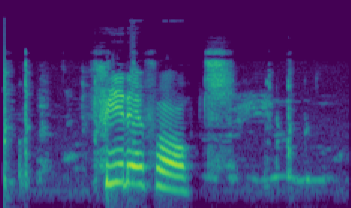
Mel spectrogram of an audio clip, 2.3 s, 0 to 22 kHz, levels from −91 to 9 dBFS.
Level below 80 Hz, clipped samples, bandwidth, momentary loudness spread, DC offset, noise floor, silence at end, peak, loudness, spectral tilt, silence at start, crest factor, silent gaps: -74 dBFS; under 0.1%; 9.6 kHz; 22 LU; under 0.1%; -35 dBFS; 0.25 s; -2 dBFS; -13 LUFS; 0.5 dB/octave; 0 s; 16 dB; none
